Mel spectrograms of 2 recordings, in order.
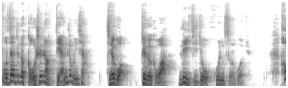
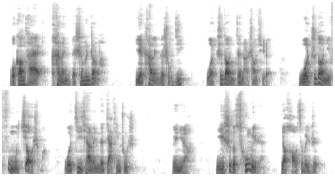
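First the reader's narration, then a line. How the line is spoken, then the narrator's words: Soft. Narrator (Chinese): 轻声的说道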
